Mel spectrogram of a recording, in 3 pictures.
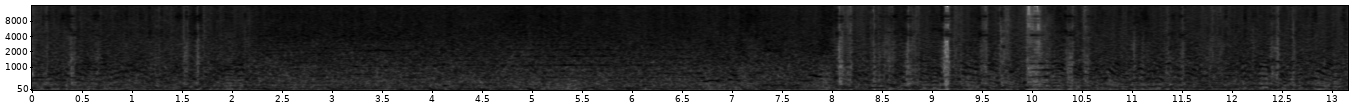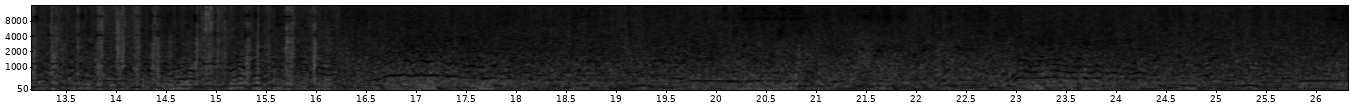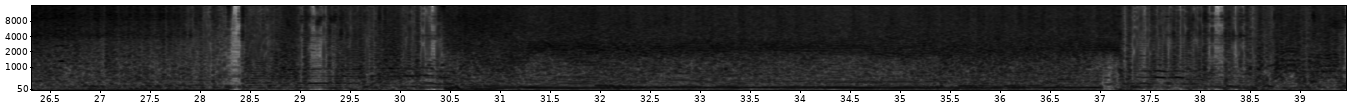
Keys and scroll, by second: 7.9 Page_Down, 37.0 Page_Down.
